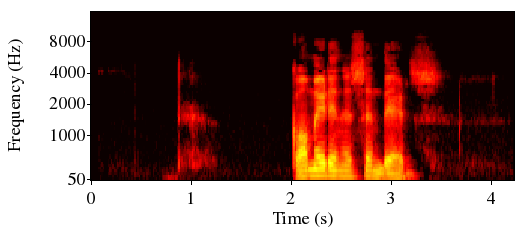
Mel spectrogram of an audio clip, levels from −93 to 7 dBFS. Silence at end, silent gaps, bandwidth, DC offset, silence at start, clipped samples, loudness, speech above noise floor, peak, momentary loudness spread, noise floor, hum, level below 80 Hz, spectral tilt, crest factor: 0.8 s; none; 9.6 kHz; under 0.1%; 2 s; under 0.1%; -25 LUFS; 58 dB; -8 dBFS; 20 LU; -82 dBFS; none; -58 dBFS; -7 dB/octave; 22 dB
